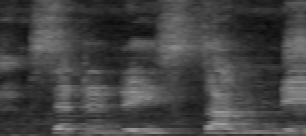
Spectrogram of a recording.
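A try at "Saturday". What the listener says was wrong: স্যাটার আর হবে না, হ্যাঁ, আর উচ্চারণটা উচ্চ থাকলে সুন্দর লাগবে। স্যাটারডে। সানডে।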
